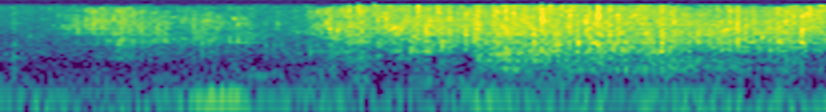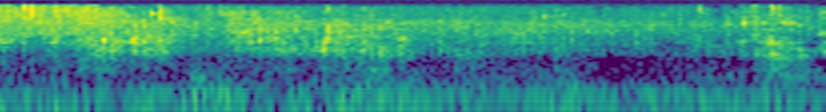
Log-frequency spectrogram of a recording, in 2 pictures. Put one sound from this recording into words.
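Water pours from a kettle into a metal bowl.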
